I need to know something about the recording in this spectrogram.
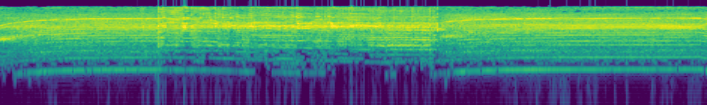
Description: A power tool operating then sawing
